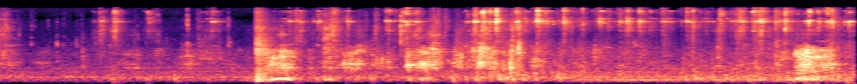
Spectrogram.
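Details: Sandy and Dottie, a big dog and a little dog, playing together: after a quiet start, bursts of rough growling and short whiny vocal noises come in and out, mixed with scuffling and clicking sounds of movement.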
